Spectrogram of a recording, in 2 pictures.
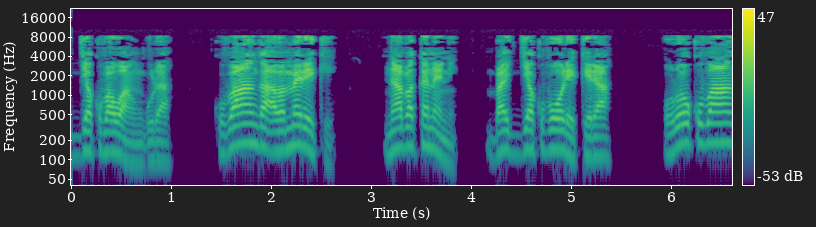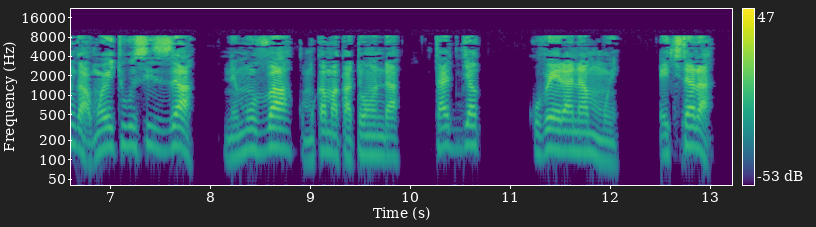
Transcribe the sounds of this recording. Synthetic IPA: ɟːakuβawaːŋɡula | kuβaːŋɡaːβame̞ɾe̞ke | naːβakanani | βaɟːakuβo̞ːle̞ke̞ɾa | oɾwo̞ːkuβaːŋɡa̰mwe̞ːcuːsizːa | ne̞muvakumukamakato̞ːnda | taɟːa | kuβe̞ːɾanamːwe̞ː | ci̥tala̰

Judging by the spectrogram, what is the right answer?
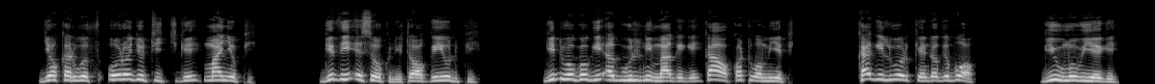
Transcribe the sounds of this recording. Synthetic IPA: d͡ʒɔkaɾwot̪oɾod͡ʒotit͡ʃɡɪmaɲopi | ɡɪd̪ɪʔesoknitɔk̚ɡɪjʊdpi | ɡɪdwoɡoɡɪʔaɡulnimaɡɡɪkaɔkɔtwɔmepi̥ | kaɡɪlworkendoɡɪbwɔk̚ | ɡɪumowieɡɪ

